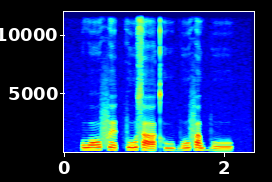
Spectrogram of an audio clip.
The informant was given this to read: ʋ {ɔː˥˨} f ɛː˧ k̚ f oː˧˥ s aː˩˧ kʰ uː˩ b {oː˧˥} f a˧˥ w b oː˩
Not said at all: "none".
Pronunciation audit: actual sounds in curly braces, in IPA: ɔː˧˥, oː˧˥

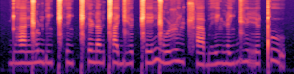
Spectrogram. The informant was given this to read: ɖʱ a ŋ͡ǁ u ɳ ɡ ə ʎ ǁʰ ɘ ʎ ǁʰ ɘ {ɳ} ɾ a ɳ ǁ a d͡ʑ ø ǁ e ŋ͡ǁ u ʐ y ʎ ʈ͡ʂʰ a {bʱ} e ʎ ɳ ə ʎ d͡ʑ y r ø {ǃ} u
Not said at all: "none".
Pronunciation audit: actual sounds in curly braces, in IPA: ɳ, bʱ, ǃ

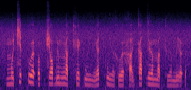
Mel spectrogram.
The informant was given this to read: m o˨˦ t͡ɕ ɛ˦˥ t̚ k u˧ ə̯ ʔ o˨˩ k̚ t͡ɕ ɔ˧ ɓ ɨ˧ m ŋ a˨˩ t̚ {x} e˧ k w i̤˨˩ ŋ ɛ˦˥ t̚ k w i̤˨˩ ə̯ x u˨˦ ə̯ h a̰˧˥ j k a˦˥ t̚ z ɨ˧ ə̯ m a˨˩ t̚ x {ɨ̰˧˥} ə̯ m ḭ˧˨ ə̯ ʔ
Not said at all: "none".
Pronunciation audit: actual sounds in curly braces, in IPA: x, ɨ̤˨˩

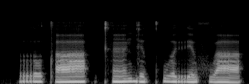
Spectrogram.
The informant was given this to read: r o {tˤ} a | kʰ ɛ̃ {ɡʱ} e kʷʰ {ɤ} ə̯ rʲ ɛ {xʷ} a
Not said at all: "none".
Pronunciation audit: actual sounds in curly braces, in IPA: tʼ, ɡ, ɯ, xʷ

